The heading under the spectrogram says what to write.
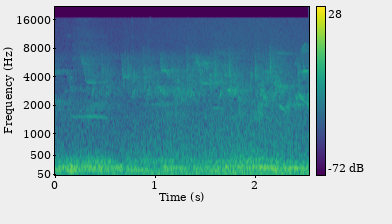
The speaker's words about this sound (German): Jetzt hören wir gerade den Kleiber sehr laut mit seinem Chip, Chip, Chip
